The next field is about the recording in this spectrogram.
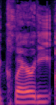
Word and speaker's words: Clardy: That's a lot at Troy Clardy on Twitter. The last name is spelled C L A R D Y.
